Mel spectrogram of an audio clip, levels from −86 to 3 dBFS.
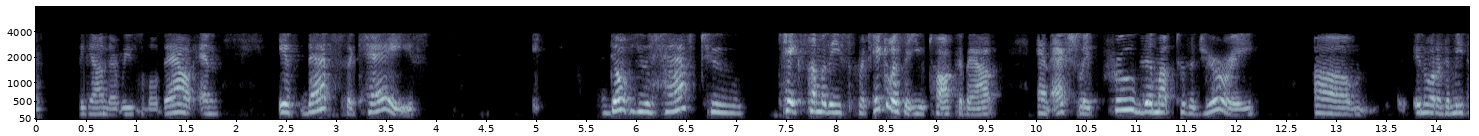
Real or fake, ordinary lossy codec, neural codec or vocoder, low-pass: real; AAC, 16 kbps; none; 7.2 kHz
